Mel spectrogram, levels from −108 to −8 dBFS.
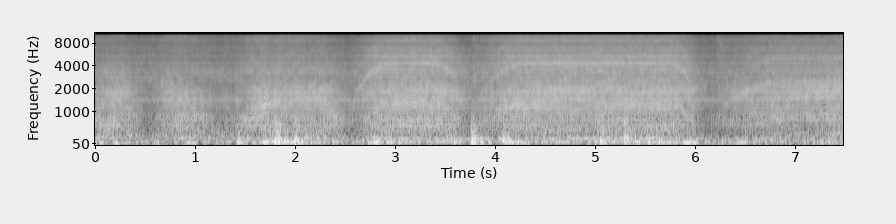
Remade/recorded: remade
